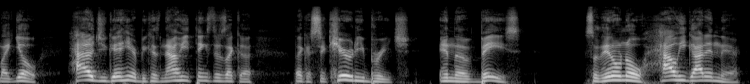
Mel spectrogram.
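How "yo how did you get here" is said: mock yelling, imitated shout. Telling a story, playing the lieutenant yelling at a farmer found on base, retelling a yell. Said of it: "the lieutenant is literally yelling at him".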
